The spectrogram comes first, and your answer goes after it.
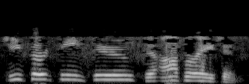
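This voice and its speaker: A man's voice: high voice, unhurried, no room sound. A man working as a fire chief, giving direct, clipped commands over a two-way radio in emergency traffic. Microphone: radio handset. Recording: muffled lo-fi fire radio transmission.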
